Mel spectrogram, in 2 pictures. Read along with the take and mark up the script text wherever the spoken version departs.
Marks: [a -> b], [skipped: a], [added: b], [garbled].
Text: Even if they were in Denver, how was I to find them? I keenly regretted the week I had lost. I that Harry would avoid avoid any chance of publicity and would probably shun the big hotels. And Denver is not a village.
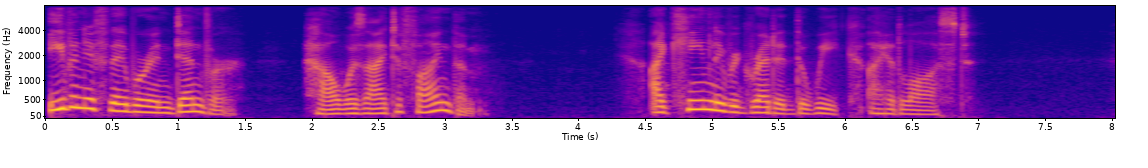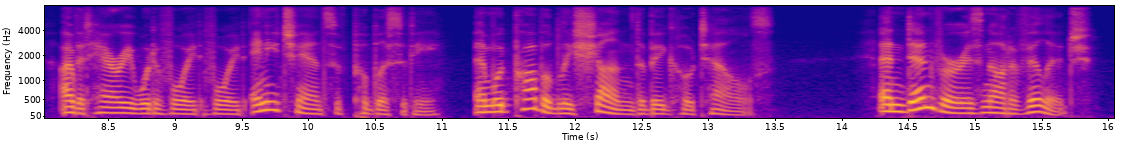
Even if they were in Denver, how was I to find them? I keenly regretted the week I had lost. I that Harry would avoid avoid any chance of publicity and would probably shun the big hotels. And Denver is not a village.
